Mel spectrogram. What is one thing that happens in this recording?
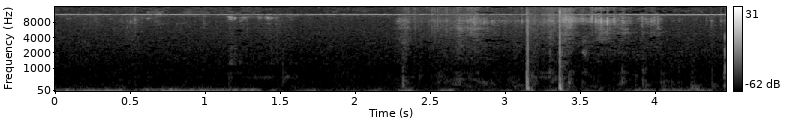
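A small plastic toy clicks as it is set down on a hard base.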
